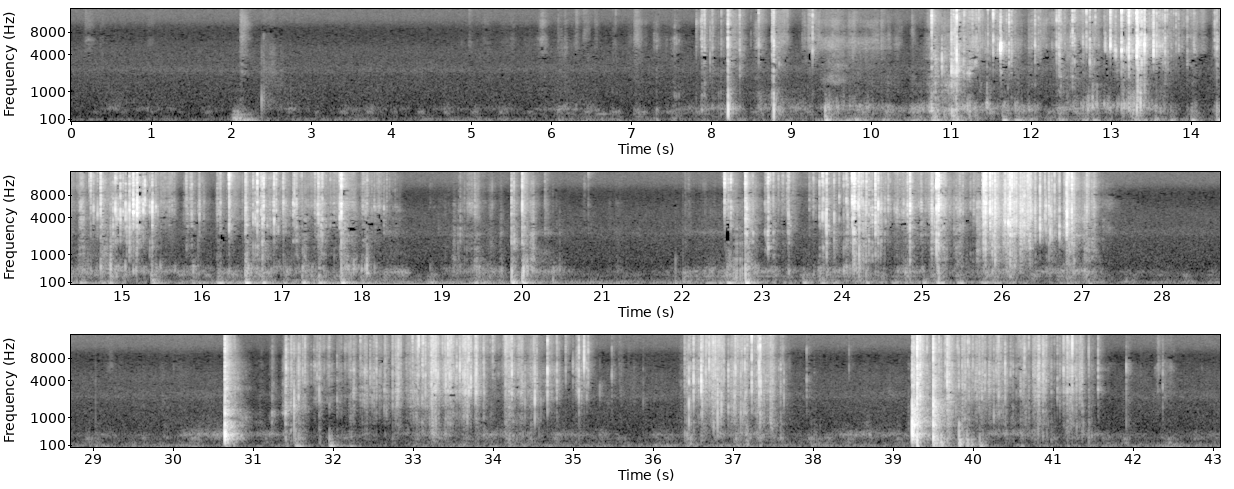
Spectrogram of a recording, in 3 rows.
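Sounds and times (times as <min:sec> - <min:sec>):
plastic wrap crinkling: 0:07.7 - 0:18.6, 0:22.5 - 0:27.3, 0:30.7 - 0:35.6, 0:36.3 - 0:37.8, 0:39.2 - 0:42.4.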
